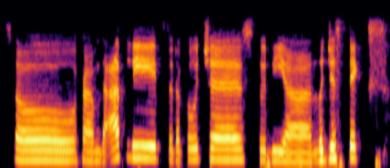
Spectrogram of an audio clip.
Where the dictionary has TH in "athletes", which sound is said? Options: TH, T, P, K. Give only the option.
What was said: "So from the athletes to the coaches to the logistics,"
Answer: T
